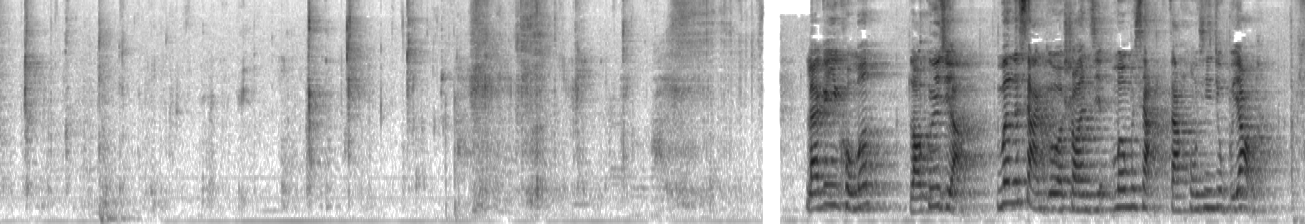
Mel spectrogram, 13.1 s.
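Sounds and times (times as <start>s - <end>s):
person chewing: 0.0s - 7.7s.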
